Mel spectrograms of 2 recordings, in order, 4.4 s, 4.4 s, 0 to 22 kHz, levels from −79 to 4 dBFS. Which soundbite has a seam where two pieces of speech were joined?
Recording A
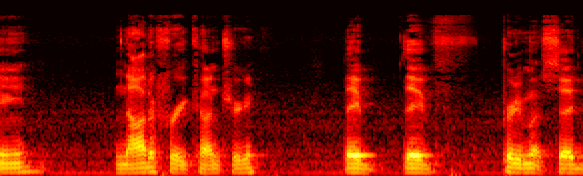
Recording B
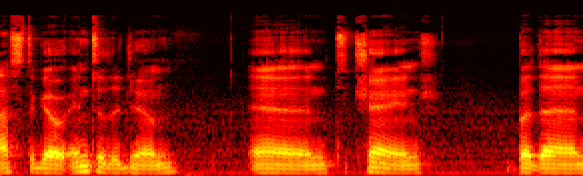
A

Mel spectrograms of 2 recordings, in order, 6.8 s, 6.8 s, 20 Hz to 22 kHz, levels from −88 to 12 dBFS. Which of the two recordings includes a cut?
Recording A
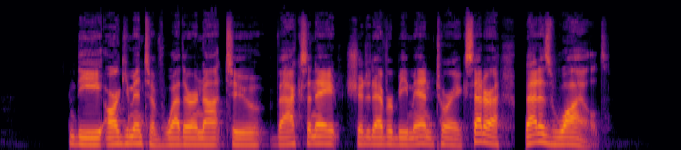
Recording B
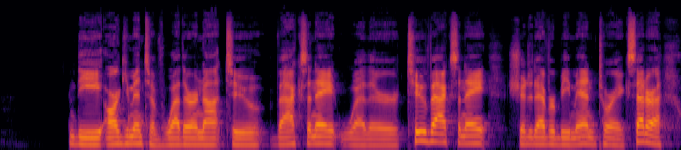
A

